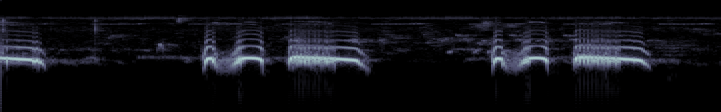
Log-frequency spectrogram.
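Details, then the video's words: Spotted dove cooing: loud, throaty paired notes, a short coo then a longer drawn-out one with a slight downward bend, given in two phrases separated by a quiet pause, with faint twitters in between. "Spotted dove sound original"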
